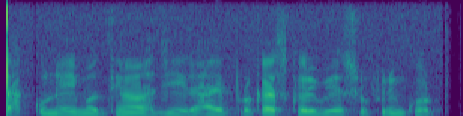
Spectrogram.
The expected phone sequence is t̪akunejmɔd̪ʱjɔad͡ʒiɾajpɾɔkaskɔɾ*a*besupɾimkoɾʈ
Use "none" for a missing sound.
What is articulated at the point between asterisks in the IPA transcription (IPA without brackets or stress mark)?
i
